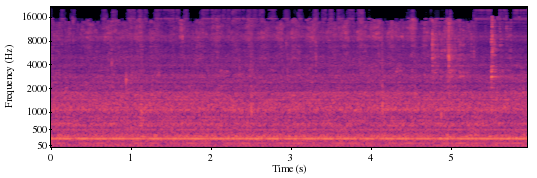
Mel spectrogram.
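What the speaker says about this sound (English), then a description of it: "we will start to dissolve our roux with the shrimp base." Roux is stirred with shrimp base in a pot for smoked tomato shrimp chowder: a quiet, steady scraping swirl with faint clinks of a utensil against the pot and a constant low hum beneath.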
